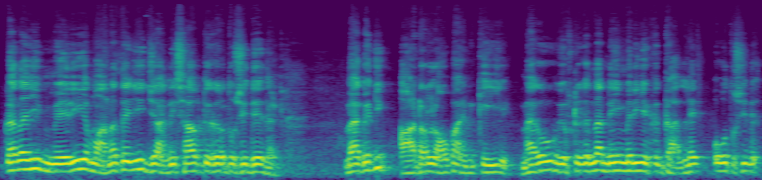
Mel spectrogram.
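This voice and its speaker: A man's voice: mid-range voice, quick pace, darkish tone. A man with a Pakistani Punjabi accent telling anecdotes in casual chat on a comedy show.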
